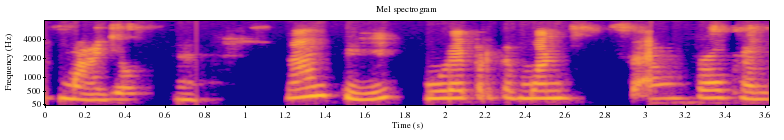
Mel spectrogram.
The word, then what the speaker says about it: MYOB: Memang mesinnya seperti itu, tapi bacanya Mayo.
